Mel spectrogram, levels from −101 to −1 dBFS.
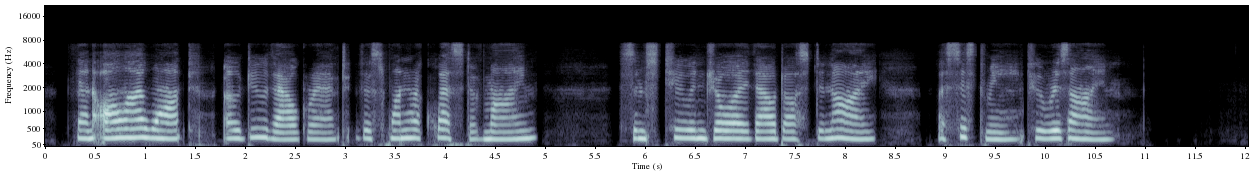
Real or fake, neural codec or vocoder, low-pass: fake; codec, 44.1 kHz, 2.6 kbps, SNAC; 7.2 kHz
